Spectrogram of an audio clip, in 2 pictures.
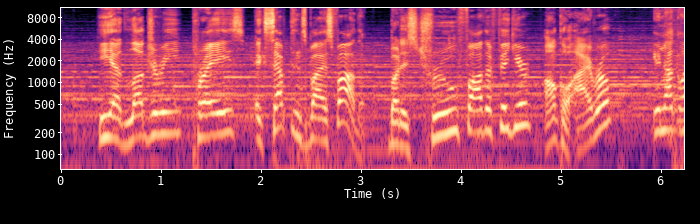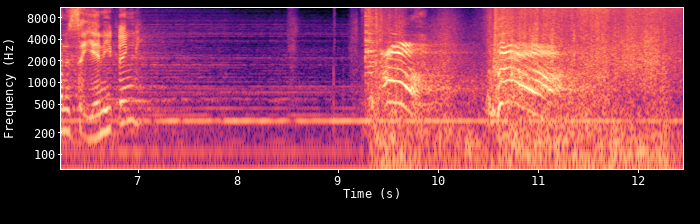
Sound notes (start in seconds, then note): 9.5 grunting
